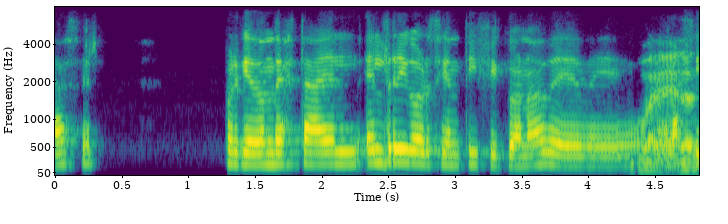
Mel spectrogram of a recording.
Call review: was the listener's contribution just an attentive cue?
No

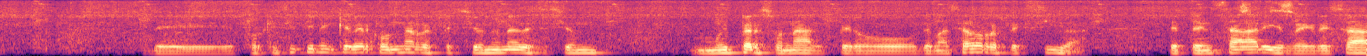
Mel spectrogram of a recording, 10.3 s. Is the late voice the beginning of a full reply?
No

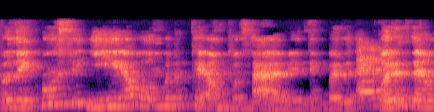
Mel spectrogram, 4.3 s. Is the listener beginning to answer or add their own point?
No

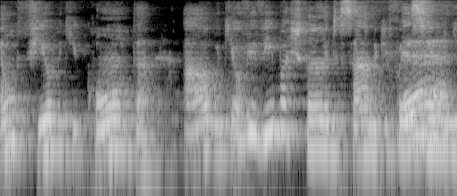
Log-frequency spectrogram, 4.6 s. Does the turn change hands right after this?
No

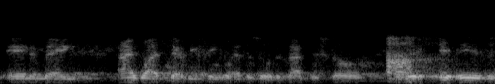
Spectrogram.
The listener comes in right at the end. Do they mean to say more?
No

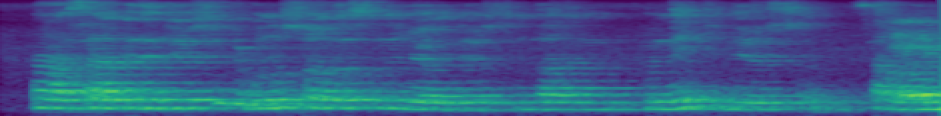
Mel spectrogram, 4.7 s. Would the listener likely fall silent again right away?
No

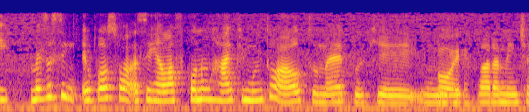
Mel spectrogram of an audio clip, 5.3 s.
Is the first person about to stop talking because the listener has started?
No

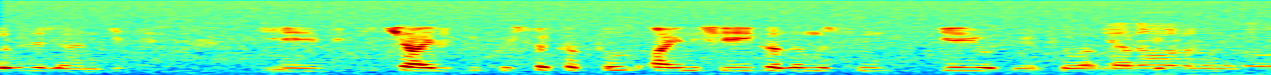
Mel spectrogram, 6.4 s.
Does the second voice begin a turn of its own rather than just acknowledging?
Yes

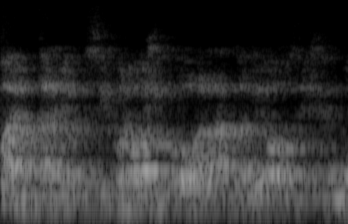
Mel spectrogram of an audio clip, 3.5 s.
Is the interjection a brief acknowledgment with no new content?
Yes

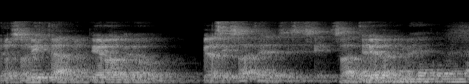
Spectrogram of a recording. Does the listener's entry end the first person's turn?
Yes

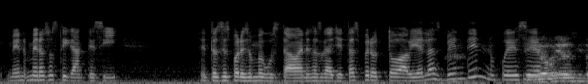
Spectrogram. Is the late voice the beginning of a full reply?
Yes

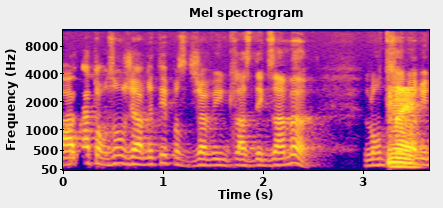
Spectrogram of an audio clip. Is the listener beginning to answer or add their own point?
No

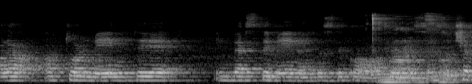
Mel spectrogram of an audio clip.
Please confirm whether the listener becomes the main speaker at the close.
No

